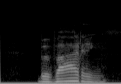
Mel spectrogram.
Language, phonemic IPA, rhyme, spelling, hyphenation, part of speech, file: Dutch, /bəˈʋaː.rɪŋ/, -aːrɪŋ, bewaring, be‧wa‧ring, noun, Nl-bewaring.ogg
- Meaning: 1. storage 2. custody 3. safekeeping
